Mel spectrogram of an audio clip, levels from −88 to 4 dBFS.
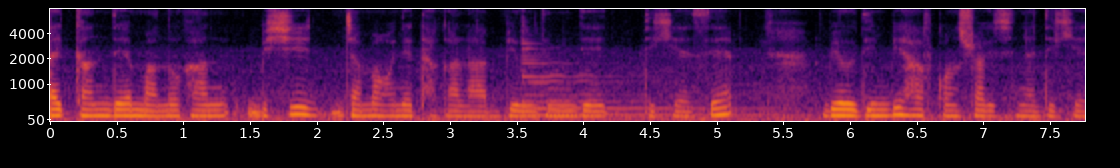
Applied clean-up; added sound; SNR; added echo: none; Acoustic guitar; 12 dB; none.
